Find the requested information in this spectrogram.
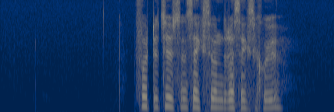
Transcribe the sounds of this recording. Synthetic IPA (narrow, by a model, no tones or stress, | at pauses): fœʈːɪt̪ʰʉ̟ːsənsɛkshɵnd̪ɾasɛkst̪ɪɧʉ̟ː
